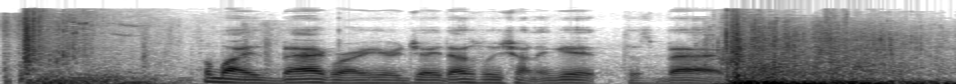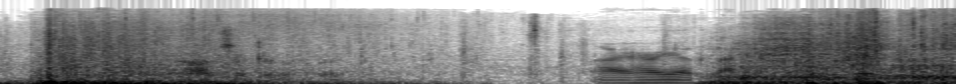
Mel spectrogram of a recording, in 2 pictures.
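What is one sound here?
A large creature lets out a growling call.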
